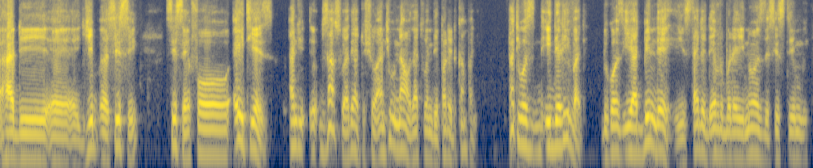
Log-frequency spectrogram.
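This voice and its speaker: A man's voice: on the low side, darkish tone, husky, no room sound. A man with a Zambian accent giving opinionated, spontaneous interview answers, stressing points by repeating himself. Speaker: football commentator being interviewed.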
